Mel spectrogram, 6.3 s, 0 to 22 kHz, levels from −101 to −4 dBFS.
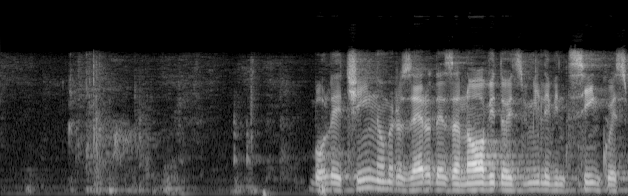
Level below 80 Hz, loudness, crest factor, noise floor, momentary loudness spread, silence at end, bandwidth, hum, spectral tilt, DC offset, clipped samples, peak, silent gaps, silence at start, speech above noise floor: -64 dBFS; -26 LUFS; 22 dB; -63 dBFS; 24 LU; 0 s; 8 kHz; none; -3 dB/octave; under 0.1%; under 0.1%; -8 dBFS; none; 0.7 s; 37 dB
